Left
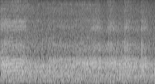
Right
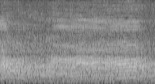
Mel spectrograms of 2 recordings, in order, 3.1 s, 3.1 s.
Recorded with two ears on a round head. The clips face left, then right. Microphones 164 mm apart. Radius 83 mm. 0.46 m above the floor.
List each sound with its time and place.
Only background noise.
